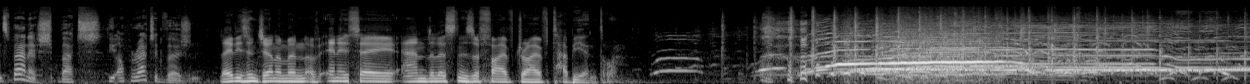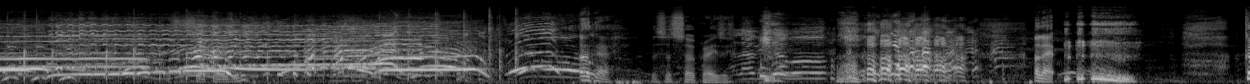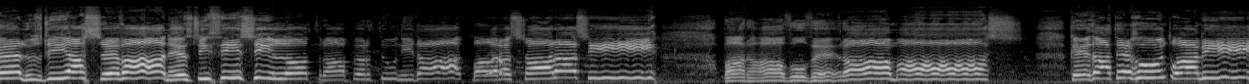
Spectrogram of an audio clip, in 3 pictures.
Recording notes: Live from the National School of the Arts.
